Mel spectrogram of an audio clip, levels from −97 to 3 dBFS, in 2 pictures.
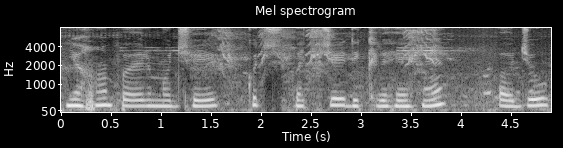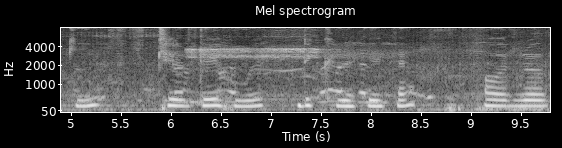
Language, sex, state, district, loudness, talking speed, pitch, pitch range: Hindi, female, Himachal Pradesh, Shimla, -14 LUFS, 105 wpm, 220 Hz, 210-235 Hz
